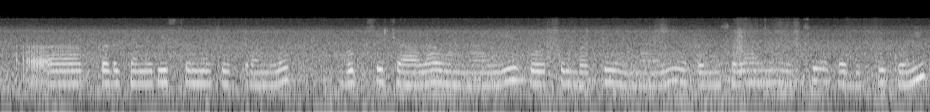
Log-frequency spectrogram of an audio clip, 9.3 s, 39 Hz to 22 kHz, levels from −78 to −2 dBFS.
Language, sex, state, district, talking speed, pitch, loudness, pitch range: Telugu, female, Andhra Pradesh, Sri Satya Sai, 110 wpm, 200 Hz, -19 LUFS, 190-210 Hz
